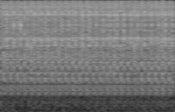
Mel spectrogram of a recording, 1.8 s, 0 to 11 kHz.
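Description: A Jensen 25 model steam engine fitted with a simple displacement lubricator runs steadily, giving a close, continuous mechanical whir with a fast, even chuffing pulse and no pauses.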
